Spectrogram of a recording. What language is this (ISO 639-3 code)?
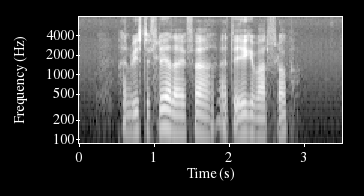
dan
